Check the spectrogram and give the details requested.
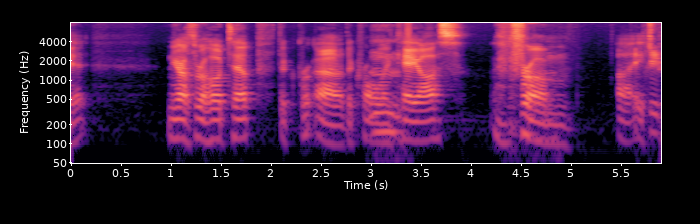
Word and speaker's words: Nyarlathotep: Nyarlathotep, the crawling chaos from H.P. Creeping Lovecraft chaos. lore. Mm-hmm. Nyarlathotep. Oh yeah, that's how you pronounce it.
